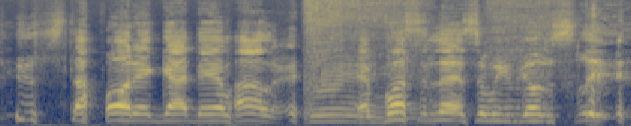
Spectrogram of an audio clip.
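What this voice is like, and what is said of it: Imitates another person's voice. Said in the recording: “in my Bernie Mac voice”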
